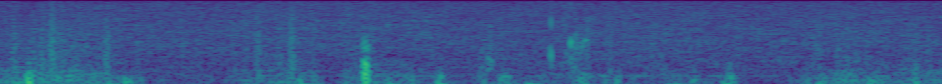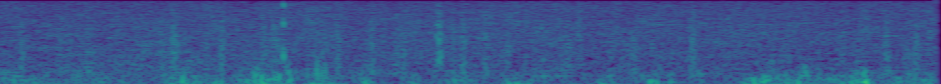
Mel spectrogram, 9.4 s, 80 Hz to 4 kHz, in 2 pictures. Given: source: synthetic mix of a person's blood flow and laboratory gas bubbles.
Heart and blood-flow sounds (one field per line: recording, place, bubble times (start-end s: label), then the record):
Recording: Doppler ultrasound of blood flow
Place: subclavian vein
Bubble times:
2.75-2.82 s: bubbles
2.85-3.00 s: bubbles
6.12-6.19 s: bubbles
6.24-6.41 s: bubbles
From the record:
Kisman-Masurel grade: 121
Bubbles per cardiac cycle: 1 to 2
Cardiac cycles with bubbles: 10 to 50%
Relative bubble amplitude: barely perceptible (0.100 to 0.250)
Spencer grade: 2 (many but less than half of the cardiac periods contain bubble signals, singularly or in groups)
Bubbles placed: anywhere in the cardiac cycle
